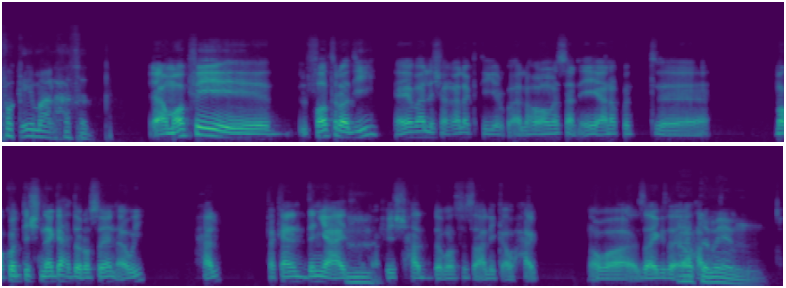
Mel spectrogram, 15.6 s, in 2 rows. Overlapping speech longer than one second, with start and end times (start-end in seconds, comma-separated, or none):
none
